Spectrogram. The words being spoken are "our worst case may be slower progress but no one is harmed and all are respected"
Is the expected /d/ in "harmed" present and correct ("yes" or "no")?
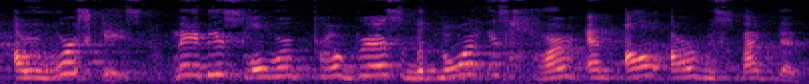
no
